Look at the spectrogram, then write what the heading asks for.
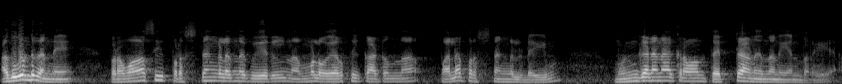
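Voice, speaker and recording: A man giving his opinions in an interview, deliberate and argumentative, with hesitant pauses. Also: medium pitch, mellow, lo-fi sound, slight background noise. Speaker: interview guest commenting on expatriate affairs.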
